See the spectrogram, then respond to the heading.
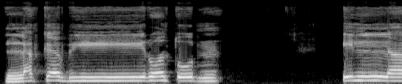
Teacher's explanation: یہاں پہ ہم اخفا نہیں کریں گے بلکہ اظہار کریں گے، یعنی غنہ نہیں کریں گے۔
